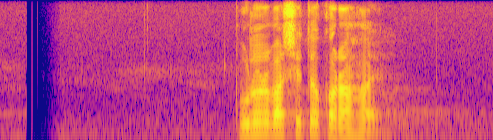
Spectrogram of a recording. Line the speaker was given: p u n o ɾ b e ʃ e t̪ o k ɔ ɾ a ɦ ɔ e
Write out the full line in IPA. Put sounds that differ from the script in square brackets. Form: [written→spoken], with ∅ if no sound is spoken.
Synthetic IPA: p u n o ɾ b [e→a] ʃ [e→i] t̪ o k ɔ ɾ a ɦ ɔ e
